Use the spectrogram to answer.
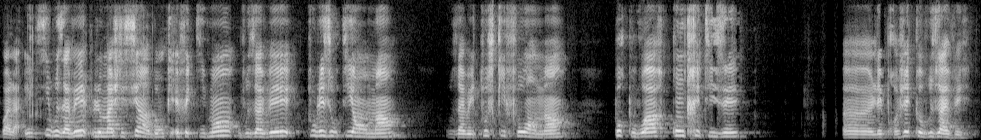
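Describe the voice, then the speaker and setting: A woman giving a casual monthly tarot reading in a gentle, tentative way, pausing often to collect her thoughts. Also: medium pitch, muffled recording. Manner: gentle, tentative, with frequent "voilà" pauses. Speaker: tarot reader.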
